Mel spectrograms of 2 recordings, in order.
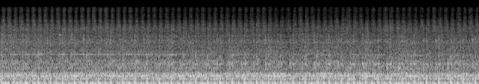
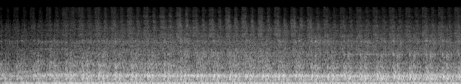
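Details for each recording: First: John Deere 720 two-cylinder diesel tractor, first run after repair: steady, even idle with a regular low chug and no knocks or grinding. The transmission noise is gone; the engine sounds healthy. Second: John Deere 720 two-cylinder diesel tractor after repair: steady, even idle about three beats a second with a faint light scrape on top; flywheel rubbing slightly on the flywheel cover.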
